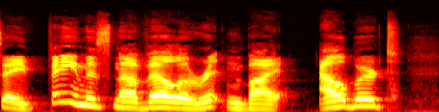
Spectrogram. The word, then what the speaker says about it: Albert: It's a famous nolla written by Albert. It's actually Al Bear. Yeah, that one is right.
